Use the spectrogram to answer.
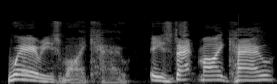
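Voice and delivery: slow, loud, rising demand. Acted. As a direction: advance on the dwarfs demanding the cow. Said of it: "it demanded".

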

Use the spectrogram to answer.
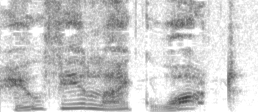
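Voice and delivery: high, odd little creature voice; squeaky curious swamp creature; Yoda voice. Acted. Tiny creature speaks suddenly.

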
